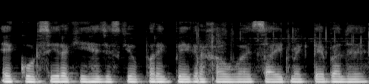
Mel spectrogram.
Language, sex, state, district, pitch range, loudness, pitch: Hindi, male, Uttar Pradesh, Budaun, 120-125 Hz, -14 LUFS, 120 Hz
